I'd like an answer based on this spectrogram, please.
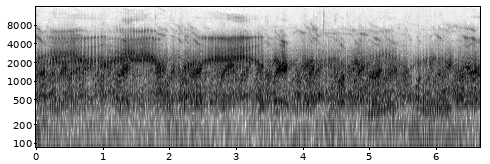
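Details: Frog chorus in water, steady and dense, with buzzy pulsed croaks and repeated arched notes blending into an unbroken, even background of many overlapping callers.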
